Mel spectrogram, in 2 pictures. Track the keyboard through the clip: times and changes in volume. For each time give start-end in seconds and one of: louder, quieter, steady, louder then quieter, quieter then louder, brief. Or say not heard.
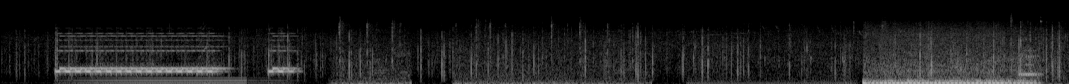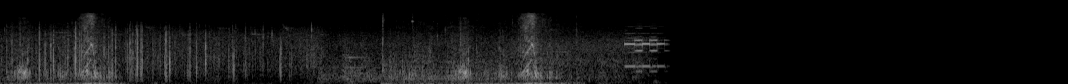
3.2-8.6 quieter.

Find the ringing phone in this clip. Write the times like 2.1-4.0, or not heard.
0.6-3.0, 8.6-10.4, 16.9-17.4.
